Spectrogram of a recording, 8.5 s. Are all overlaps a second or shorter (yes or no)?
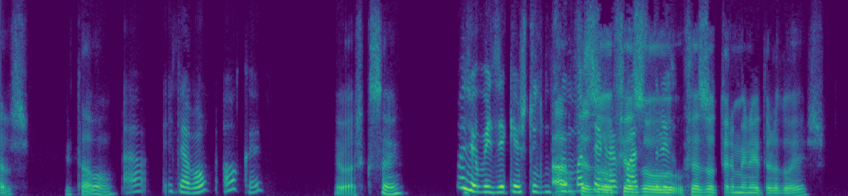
no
